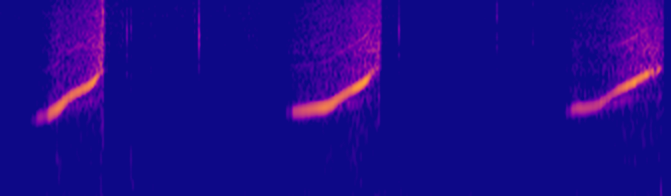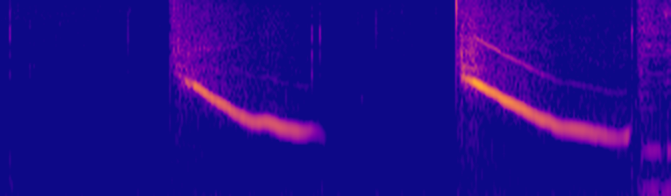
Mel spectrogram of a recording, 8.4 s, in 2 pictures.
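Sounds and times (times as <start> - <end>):
person whistling an imitation of a Shining Cuckoo: 0.2 - 0.7, 1.8 - 2.4, 3.6 - 4.2, 5.3 - 6.2, 7.1 - 8.2.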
